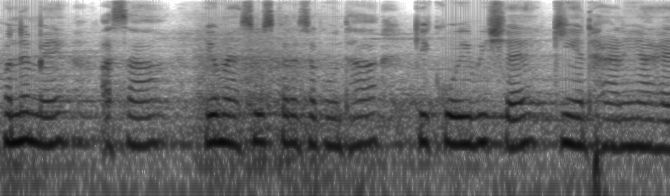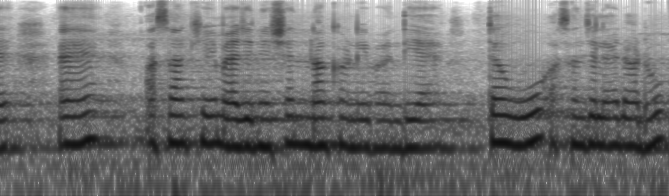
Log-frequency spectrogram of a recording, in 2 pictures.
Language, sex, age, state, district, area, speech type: Sindhi, female, 45-60, Uttar Pradesh, Lucknow, urban, spontaneous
